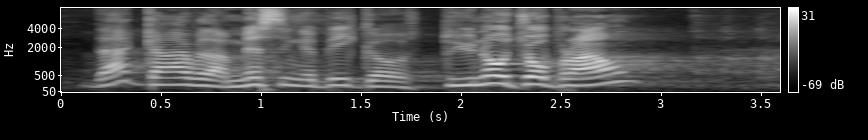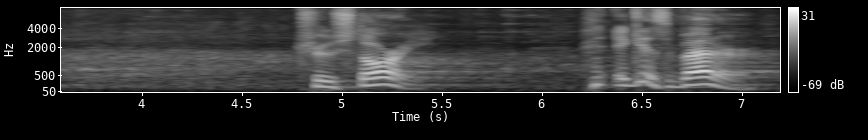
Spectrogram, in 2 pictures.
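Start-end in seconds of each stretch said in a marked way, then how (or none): 1.9-2.9 thick put-on Cuban accent, raised voice. Retelling a talkative cuban gentleman's question to him: put-on thick cuban accent. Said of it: "thick Cuban accent".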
